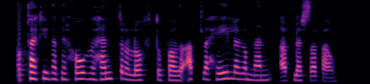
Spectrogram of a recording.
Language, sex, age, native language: Icelandic, female, 40-49, Icelandic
